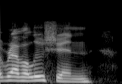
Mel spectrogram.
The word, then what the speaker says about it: Revolushn: But the important thing to remember is that Revolution is spelled R-E-V-O-L-U-S-H-N. And that's how you get Revolution.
